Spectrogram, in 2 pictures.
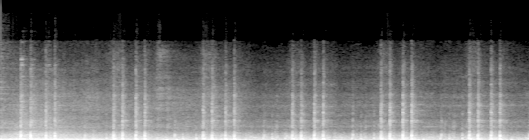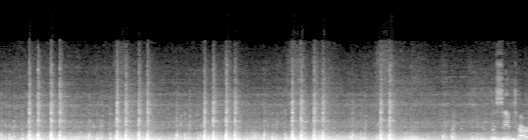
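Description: A train passes in Toronto with a steady rolling rumble and a rhythmic clickety-clack of wheels over rail joints, close and continuous throughout.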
